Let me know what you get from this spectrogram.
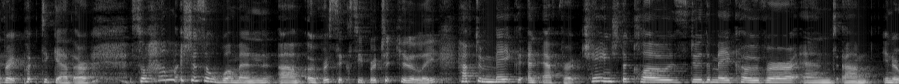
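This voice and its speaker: A woman in her sixties hosting a conversational interview over a video call, with measured, reflective phrasing. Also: medium pitch, warm tone. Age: 60s. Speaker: interview host. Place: room at home, indoors. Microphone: earphones on a video call. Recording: roomy, echoing video call audio.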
